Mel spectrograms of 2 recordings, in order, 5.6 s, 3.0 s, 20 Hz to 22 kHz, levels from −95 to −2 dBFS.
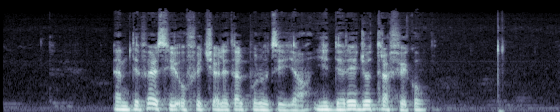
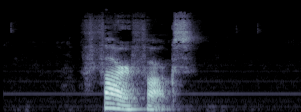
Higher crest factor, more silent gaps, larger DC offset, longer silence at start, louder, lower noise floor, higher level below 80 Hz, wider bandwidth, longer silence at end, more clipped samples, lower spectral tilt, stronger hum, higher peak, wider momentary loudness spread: second, 16 dB vs 22 dB; neither; neither; about the same, 1.15 s vs 1.05 s; first, -16 LUFS vs -21 LUFS; second, -56 dBFS vs -73 dBFS; first, -46 dBFS vs -70 dBFS; about the same, 14 kHz vs 14.5 kHz; second, 0.55 s vs 1.1 s; neither; about the same, -5 dB/octave vs -5 dB/octave; neither; about the same, -2 dBFS vs -4 dBFS; about the same, 18 LU vs 16 LU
